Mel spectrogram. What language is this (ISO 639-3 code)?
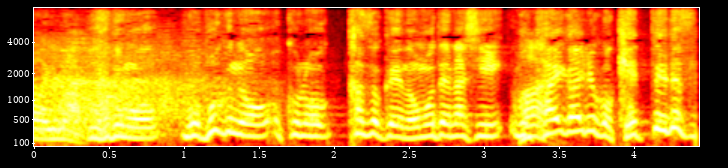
jpn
